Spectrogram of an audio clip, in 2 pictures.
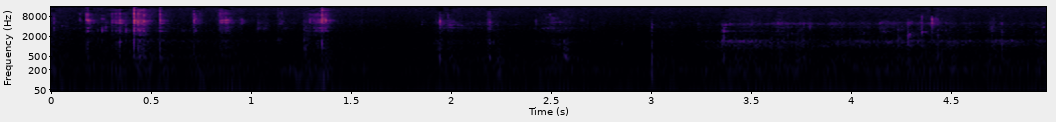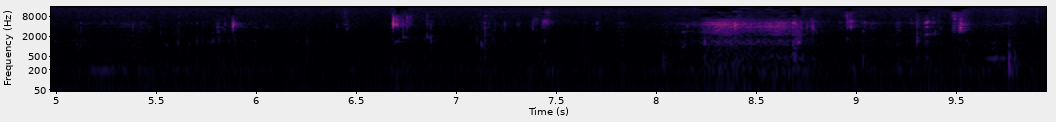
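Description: Faint chewing and soft wet mouth clicks of a man eating a mouthful of soup with rye bread, with a slightly louder smack about eight seconds in.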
